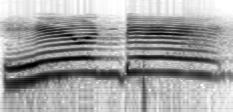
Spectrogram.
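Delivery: long drawn-out call up to the balcony. Retold or imitated. Friend calling up to the balcony, drawn-out call. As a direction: stretch out the name to call a friend down. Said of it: "balcony में से आवाज़ लगाया".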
